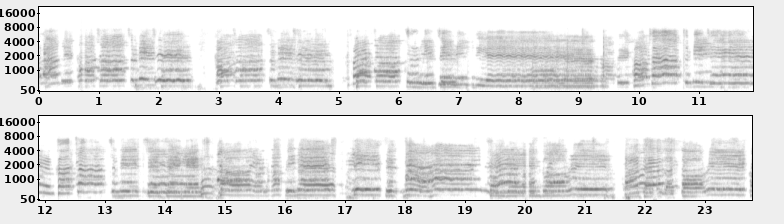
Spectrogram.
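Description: A group of voices singing a hymn, women's voices the most prominent, with the sound cutting out briefly a few times.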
